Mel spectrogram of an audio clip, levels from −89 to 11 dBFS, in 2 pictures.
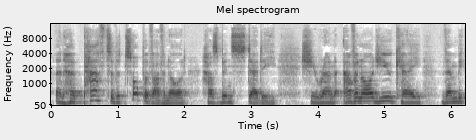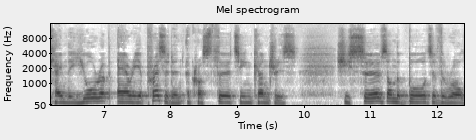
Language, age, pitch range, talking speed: English, 40-59, 135-190 Hz, 155 wpm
